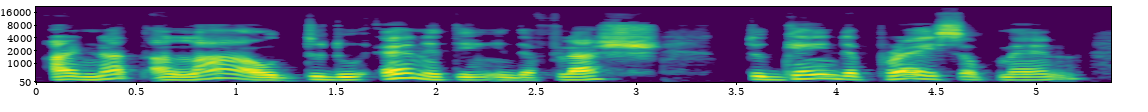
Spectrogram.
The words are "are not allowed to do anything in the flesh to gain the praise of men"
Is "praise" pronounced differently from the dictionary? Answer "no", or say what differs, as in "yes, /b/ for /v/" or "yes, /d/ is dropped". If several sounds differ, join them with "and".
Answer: yes, /s/ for /z/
